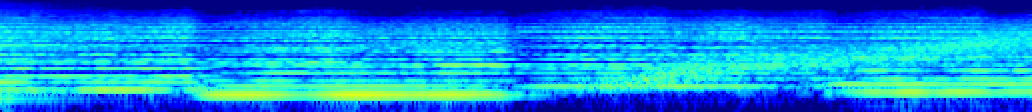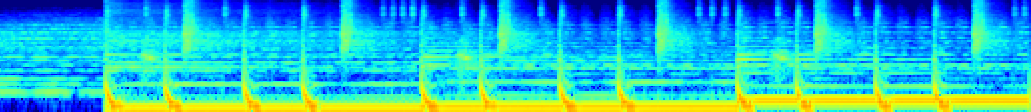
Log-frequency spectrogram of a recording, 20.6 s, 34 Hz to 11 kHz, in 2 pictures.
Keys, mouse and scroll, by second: 0.0 click, 1.5 right click, 2.2 click, 2.6-2.9 scroll up 1, 2.9-6.6 scroll down 1, 6.6 click, 9.6 typing, 10.1 Return, 10.8 click, 11.1 right click, 11.5 click, 12.4 click.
